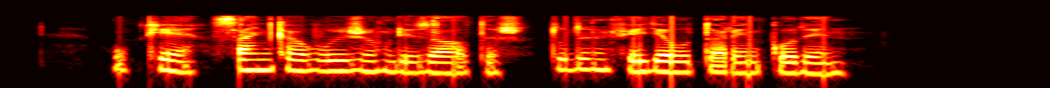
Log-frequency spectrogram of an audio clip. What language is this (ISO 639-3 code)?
chm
